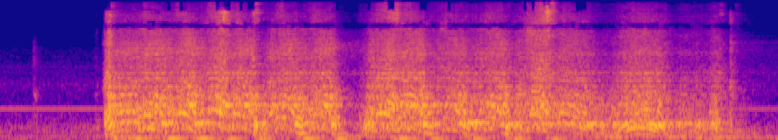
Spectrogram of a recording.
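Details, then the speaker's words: Barn-find Austin-Healey Sprite, both carb float bowls filled, pistons free, choke held up: starter spins engine at a steady, rather sluggish rate about three seconds with no firing; cranks, no start, cause unconfirmed, jump pack added next. "Let's see if it starts. I'm going to hold the choke up with this hand, run the starter with this one."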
